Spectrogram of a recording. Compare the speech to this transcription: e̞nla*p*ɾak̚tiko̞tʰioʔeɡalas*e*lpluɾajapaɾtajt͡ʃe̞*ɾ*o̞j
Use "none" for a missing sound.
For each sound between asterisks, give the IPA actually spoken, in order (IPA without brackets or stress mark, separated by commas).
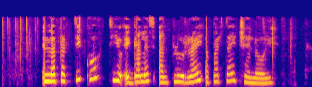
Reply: p, a, l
